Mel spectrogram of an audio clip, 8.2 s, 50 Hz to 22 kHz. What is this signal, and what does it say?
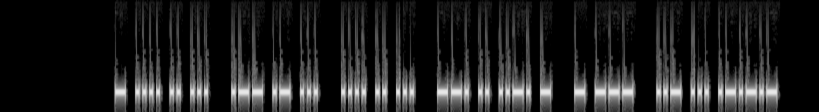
Morse code, heard as a keyed tone, about 36 wpm, 700 Hz. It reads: THIS WAS HIS GIFT TO US.
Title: Sentences from Top 1000 Words - Review Part 6 - 35wpm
